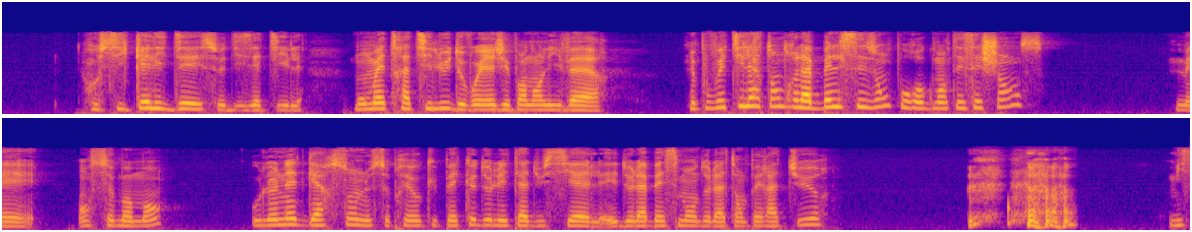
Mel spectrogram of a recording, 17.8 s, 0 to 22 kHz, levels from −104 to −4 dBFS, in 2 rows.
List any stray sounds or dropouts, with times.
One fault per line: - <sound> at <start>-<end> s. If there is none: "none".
- laugh at 16.1-17.0 s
